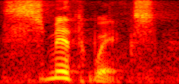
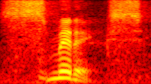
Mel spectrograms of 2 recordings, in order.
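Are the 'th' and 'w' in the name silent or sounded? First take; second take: sounded; silent. First: The name is said as spelled, with th and w. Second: The name is said without th and w sounds. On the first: The speaker calls it wrong. "it's spelled S-M-I-T-H-W-I-C-K apostrophe S, Smithwick's, but it's not" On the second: The speaker calls it right. "Smittix is the correct pronunciation"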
